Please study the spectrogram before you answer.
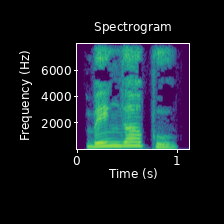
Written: ಬೆಂಗಾಪು

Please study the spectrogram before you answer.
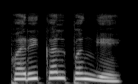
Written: ಪರಿಕಲ್ಪಂಗೆಯ್

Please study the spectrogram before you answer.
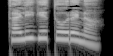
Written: ತಳಿಗೆತೋರಣ

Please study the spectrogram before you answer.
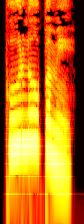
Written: ಪೂರ್ಣೋಪಮೆ

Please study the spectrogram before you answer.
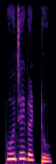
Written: ಪೂಜೆಗಟ್ಟು

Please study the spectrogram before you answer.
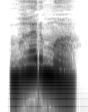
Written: ಭ್ರಮಿ

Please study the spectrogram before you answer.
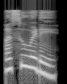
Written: ಆಸೆವಡು

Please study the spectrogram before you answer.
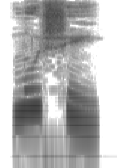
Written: ಮಿಷ

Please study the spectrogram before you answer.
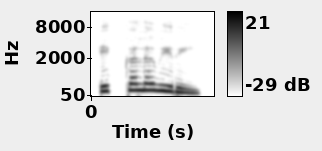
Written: ಎಕ್ಕಲವಿರಿ

